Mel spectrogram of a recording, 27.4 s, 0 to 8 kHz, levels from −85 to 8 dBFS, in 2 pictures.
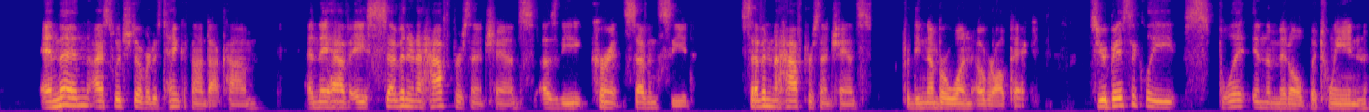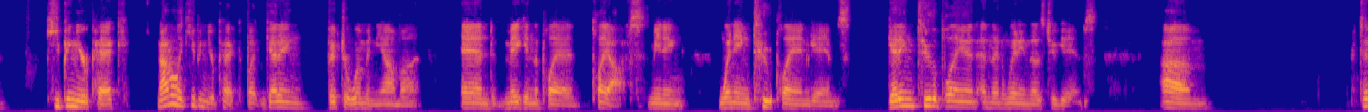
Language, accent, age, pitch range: English, American, 20-39, 115-150 Hz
